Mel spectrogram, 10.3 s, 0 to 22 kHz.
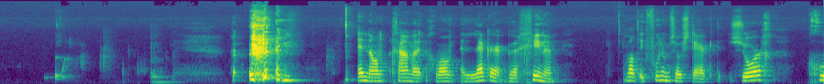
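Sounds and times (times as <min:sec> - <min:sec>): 
wet mouth sounds: 0:00.6 - 0:02.2
sipping and swallowing water: 0:00.6 - 0:02.4
breathy throat clearing: 0:02.9 - 0:03.8
speech: 0:02.9 - 0:03.8, 0:04.5 - 0:07.1, 0:07.8 - 0:10.3.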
